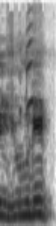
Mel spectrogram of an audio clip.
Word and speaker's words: unit: तो जो यू है इस यू को यू ही प्रोनाउंस किया जाएगा। क्या किया जाएगा, यू ही प्रोनाउंस किया जाएगा, ठीक। तो इसे यूनिट पढ़ा जाएगा।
